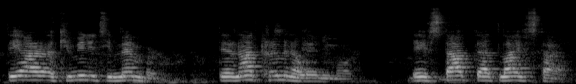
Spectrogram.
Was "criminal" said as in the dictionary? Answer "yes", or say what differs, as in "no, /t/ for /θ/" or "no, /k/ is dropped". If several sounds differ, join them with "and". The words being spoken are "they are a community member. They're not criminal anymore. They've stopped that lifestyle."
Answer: yes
